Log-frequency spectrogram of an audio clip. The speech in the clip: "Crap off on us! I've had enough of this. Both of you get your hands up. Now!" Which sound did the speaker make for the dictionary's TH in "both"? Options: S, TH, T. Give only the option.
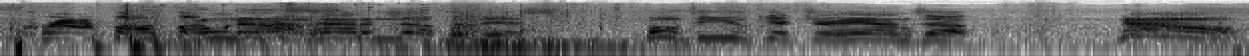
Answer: TH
